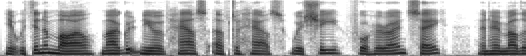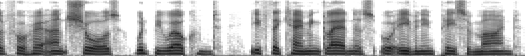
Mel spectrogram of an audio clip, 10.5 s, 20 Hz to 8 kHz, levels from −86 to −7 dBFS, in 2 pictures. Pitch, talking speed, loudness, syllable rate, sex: 150 Hz, 210 wpm, -18 LUFS, 5.2 syllables/s, female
